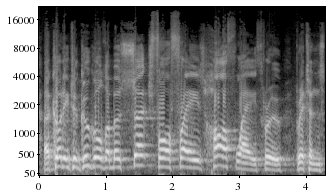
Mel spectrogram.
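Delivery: measured read-aloud of a news article. Acted.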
